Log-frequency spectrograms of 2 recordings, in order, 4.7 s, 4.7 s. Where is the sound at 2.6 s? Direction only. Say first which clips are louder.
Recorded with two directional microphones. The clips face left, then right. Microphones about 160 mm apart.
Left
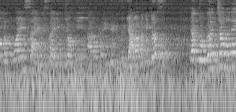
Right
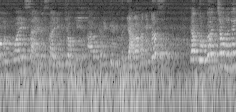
Even; centre (ahead or behind).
